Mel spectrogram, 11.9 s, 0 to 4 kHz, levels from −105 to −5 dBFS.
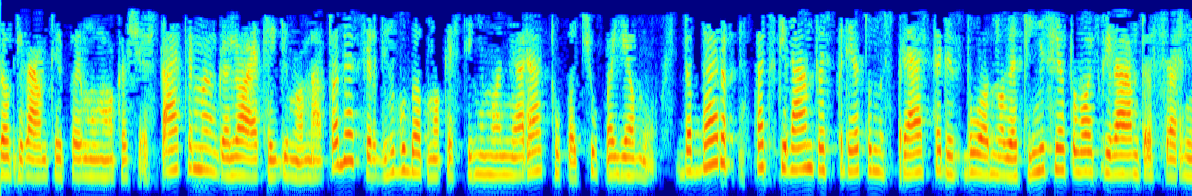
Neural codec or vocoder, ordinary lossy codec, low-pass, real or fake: codec, 16 kHz, 2 kbps, FreqCodec, larger model; MP3, 16 kbps; 3.6 kHz; fake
